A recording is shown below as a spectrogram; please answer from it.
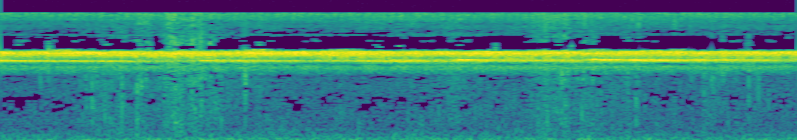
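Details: Wild bell crickets in riverside woodland, heard during an insect-collecting search: a steady, shrill, high-pitched ringing trill that runs without a break, with faint rustling beneath.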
